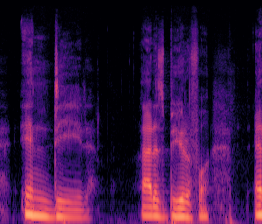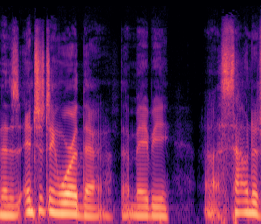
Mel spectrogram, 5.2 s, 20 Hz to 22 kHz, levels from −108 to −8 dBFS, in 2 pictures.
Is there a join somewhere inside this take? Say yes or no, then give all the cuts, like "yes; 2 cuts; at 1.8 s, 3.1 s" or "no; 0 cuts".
no; 0 cuts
